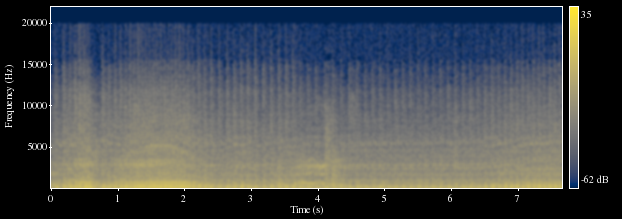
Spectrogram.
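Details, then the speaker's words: 2014 Arctic Cat Wildcat Sport 700 with a hard misfire, running on just one cylinder; lumpy, uneven stumbling beat that shakes instead of running smooth; spark plugs suspected. "it's got a terrible terrible misfire on it so we need to figure out what is going on with that I'm thinking spark flux we'll find out"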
